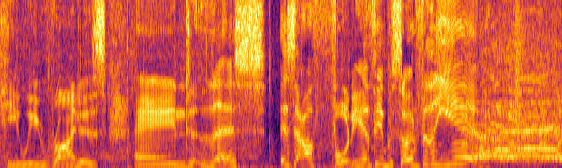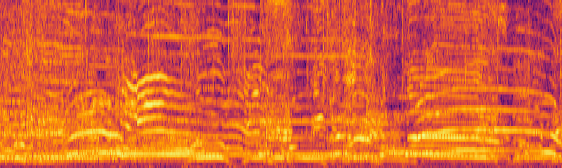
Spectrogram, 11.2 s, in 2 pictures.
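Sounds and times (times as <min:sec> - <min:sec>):
speech: 0:00.0 - 0:06.0
canned applause and crowd cheering sound effect: 0:04.6 - 0:11.2
rising whoops and shouts: 0:04.8 - 0:11.2.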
